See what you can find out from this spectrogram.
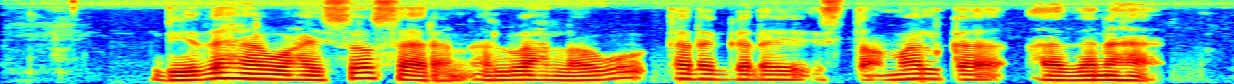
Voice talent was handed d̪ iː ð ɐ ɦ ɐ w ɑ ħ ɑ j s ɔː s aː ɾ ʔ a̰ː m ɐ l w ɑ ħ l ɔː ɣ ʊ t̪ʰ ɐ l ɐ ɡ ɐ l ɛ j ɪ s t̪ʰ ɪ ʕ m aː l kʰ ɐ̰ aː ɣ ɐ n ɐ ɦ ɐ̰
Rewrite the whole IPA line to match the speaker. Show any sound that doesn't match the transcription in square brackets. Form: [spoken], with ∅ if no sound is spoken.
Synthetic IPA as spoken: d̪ iː ð ɐ ɦ ɐ w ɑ ħ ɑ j s ɔː s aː ɾ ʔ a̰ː [n] ɐ l w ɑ ħ l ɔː ɣ ʊ t̪ʰ ɐ l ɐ ɡ ɐ l ɛ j ɪ s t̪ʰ ɪ ʕ m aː l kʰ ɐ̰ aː [ð] ɐ n ɐ ɦ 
